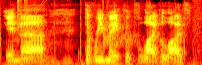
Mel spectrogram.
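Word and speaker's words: Live A Live: really early on because I didn't know how it was supposed to be pronounced until well they and that had the announcement trailer for The Switch version I went oh it was supposed to be live alive I suppose that makes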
